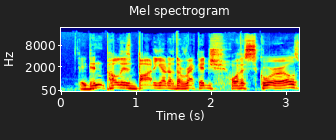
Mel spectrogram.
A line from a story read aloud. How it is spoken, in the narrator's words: Malcolm growled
